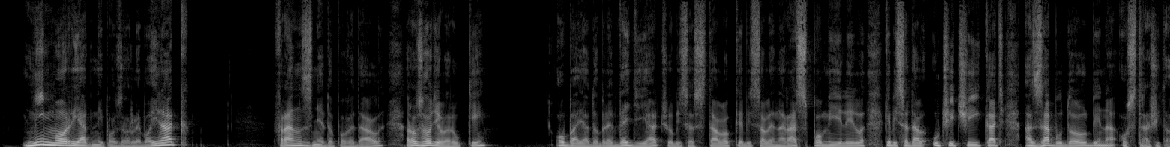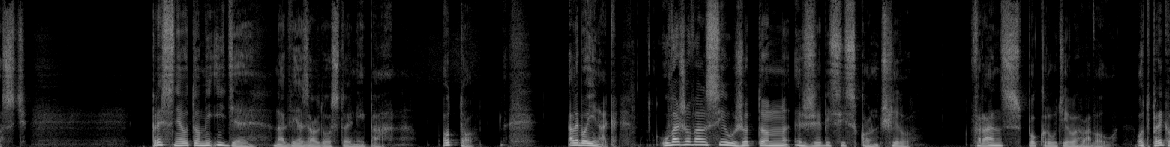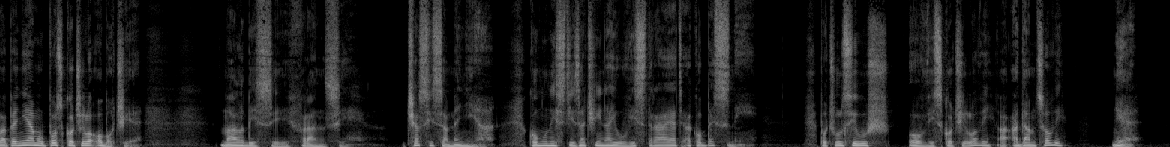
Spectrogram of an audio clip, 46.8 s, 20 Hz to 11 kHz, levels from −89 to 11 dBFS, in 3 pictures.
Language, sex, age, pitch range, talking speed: Slovak, male, 60-79, 100-145 Hz, 100 wpm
